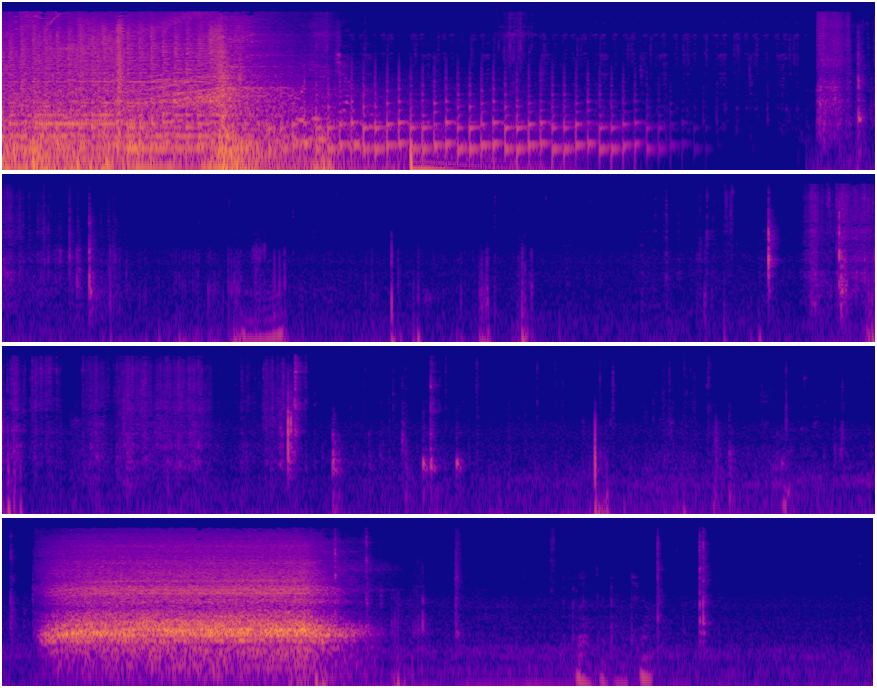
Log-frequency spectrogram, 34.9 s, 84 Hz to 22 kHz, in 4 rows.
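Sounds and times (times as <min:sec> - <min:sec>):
plastic wrapping crinkling: 0:08.1 - 0:11.0, 0:15.0 - 0:24.7
hair dryer blowing: 0:26.5 - 0:30.0.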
